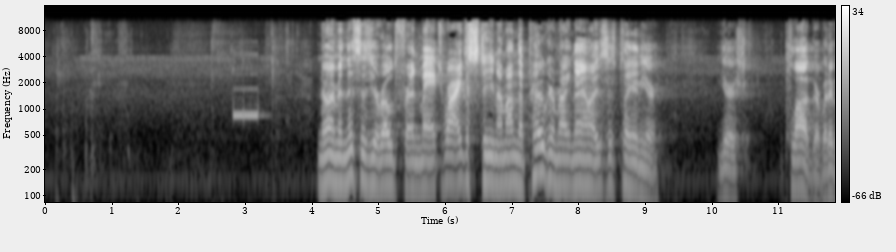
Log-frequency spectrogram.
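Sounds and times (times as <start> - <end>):
answering machine beep tone: 2.8 - 3.3
speech: 4.1 - 9.3, 10.1 - 11.8.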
